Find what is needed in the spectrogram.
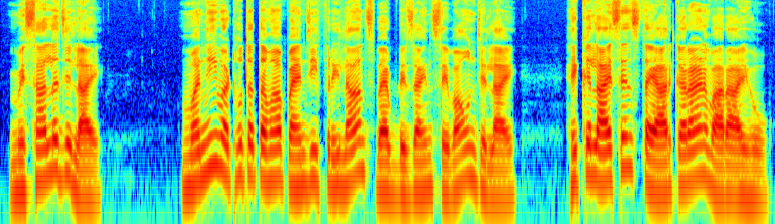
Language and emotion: Sindhi, neutral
